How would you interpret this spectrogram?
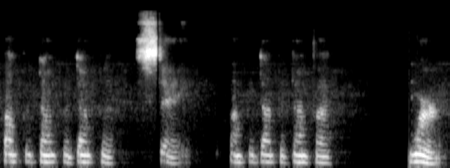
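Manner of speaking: rhythmic demo with stressed "dump" and light "a"; feminine then masculine endings. Shown as a demonstration. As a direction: chant the beats, "player" falling off, "say" landing firm. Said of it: "a feminine ending".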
